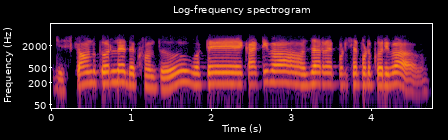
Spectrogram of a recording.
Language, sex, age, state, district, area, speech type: Odia, male, 18-30, Odisha, Bhadrak, rural, conversation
